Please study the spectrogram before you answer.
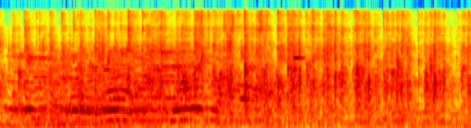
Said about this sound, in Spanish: Y usted aplaudiera, dijera gloria a Dios.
